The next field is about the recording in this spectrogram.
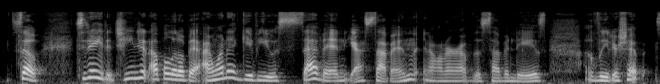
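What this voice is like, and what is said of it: Strained, fading voice. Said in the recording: “I think I might be losing my voice,”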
